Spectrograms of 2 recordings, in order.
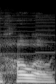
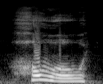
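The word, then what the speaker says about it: Ho-Oh: is based on and in Japanese like hoo it's spelled like h o u o u hoo is its name so I guess and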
